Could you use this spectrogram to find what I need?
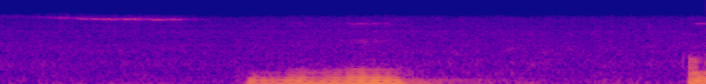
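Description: A young man speaks briefly through a headset microphone.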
